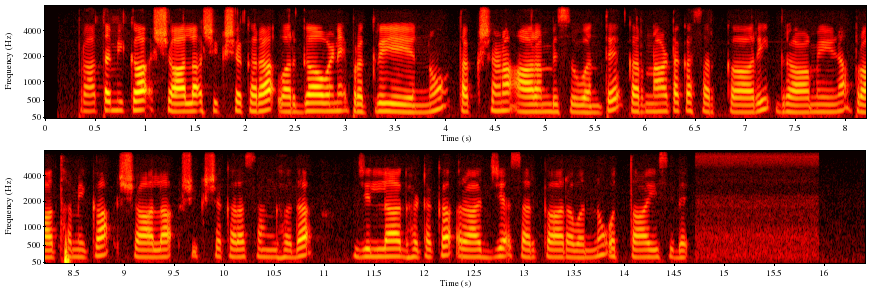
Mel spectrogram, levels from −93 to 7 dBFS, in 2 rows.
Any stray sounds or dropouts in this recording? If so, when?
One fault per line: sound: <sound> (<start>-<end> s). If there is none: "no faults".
no faults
